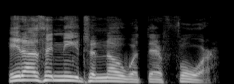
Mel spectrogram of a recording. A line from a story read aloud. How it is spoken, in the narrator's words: he snapped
